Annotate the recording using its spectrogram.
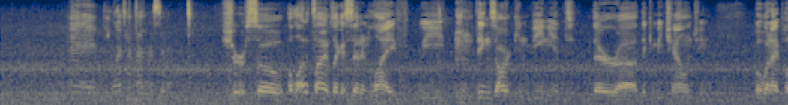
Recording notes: Saxophone playing schenanigans. Hence the background noise....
